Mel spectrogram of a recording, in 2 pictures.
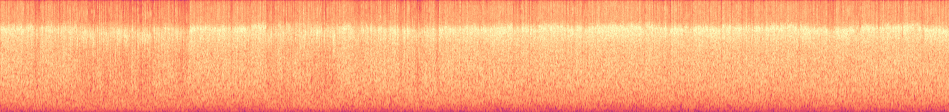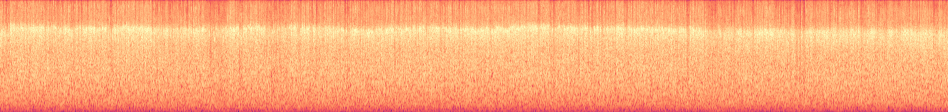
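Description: Wind rushing over the microphone of an action camera on a motorcycle riding at speed, a loud, steady, unbroken noise that buries the engine.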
